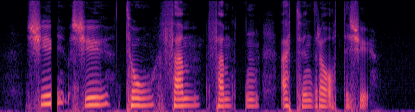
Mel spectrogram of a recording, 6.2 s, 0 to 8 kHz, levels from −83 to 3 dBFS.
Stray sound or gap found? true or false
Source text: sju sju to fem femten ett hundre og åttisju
true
